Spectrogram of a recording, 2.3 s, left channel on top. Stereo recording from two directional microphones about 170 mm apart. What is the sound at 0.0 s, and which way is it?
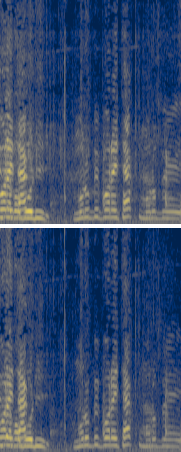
Speech, 35° right (ahead or behind).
